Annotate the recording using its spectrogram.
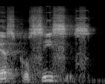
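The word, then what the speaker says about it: Escoceses: Spells like it sounds, Escoeses, the Escoeses.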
